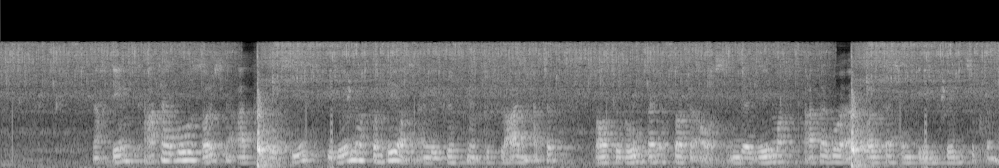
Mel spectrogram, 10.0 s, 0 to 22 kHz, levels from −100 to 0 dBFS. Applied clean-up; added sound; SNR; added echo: none; Water tap, faucet; 4 dB; reverberation time 0.5 s.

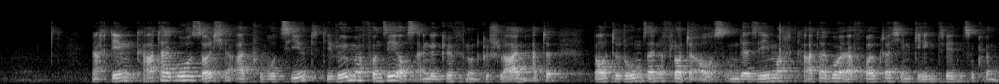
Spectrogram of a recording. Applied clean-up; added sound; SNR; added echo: none; none; none; none.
